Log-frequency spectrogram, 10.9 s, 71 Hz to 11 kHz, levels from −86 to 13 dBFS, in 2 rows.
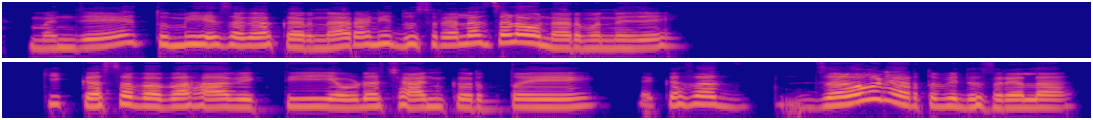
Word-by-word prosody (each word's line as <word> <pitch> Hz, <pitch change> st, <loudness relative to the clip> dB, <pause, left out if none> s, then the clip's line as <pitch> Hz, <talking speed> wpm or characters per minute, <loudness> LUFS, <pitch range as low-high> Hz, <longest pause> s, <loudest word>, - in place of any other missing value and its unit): म्हणजे 190 Hz, +8 st, -3 dB
तुम्ही 250 Hz, +1 st, 0 dB
हे 235 Hz, 0 st, +2 dB
सगळं 225 Hz, 0 st, +1 dB
करणार 190 Hz, +3 st, 0 dB
आणि 250 Hz, +3 st, 0 dB
दुसऱ्याला 250 Hz, +1 st, -1 dB
जळवणार 260 Hz, -11 st, +4 dB
म्हणजे 180 Hz, +2 st, -4 dB, 2.3 s
की 255 Hz, -, -6 dB
कसं 240 Hz, +4 st, +3 dB
बाबा 205 Hz, 0 st, +3 dB
हा 195 Hz, -2 st, +2 dB
व्यक्ती 185 Hz, +1 st, -4 dB, 0.2 s
एवढं 195 Hz, +2 st, +1 dB
छान 195 Hz, -2 st, +1 dB
करतोय? 195 Hz, +3 st, -1 dB, 0.3 s
क -, -, -9 dB
कसं 240 Hz, -3 st, 0 dB, 0.4 s
जळवणार 270 Hz, -, +5 dB
तुम्ही 210 Hz, 0 st, -1 dB
दुसऱ्याला. 185 Hz, -2 st, 0 dB
205 Hz, 120 wpm, -22 LUFS, 190-240 Hz, 2.3 s, जळवणार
